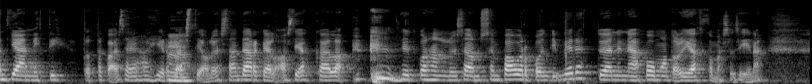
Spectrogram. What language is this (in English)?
Finnish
